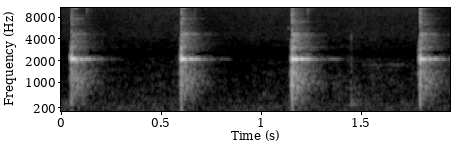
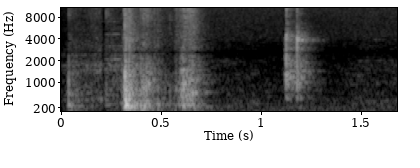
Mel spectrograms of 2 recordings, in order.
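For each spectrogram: First: uncracked grinding wheel (rings true). Second: cracked grinding wheel (dull in ring test).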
